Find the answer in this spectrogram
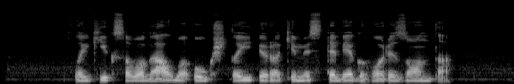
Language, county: Lithuanian, Vilnius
